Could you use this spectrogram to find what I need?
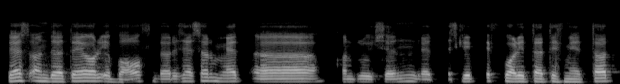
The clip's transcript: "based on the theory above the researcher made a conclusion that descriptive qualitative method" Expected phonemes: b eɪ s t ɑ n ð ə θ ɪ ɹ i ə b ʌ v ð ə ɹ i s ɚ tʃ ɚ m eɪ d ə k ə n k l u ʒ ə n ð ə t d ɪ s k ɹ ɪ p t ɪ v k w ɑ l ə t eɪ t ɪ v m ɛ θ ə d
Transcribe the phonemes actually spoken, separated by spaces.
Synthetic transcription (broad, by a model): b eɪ s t ɑ n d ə t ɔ ɹ i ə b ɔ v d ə ɹ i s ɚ s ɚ m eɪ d ə k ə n k l u ʃ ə n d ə t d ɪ s k ɹ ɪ p t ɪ f k w ɑ l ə t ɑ t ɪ f m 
